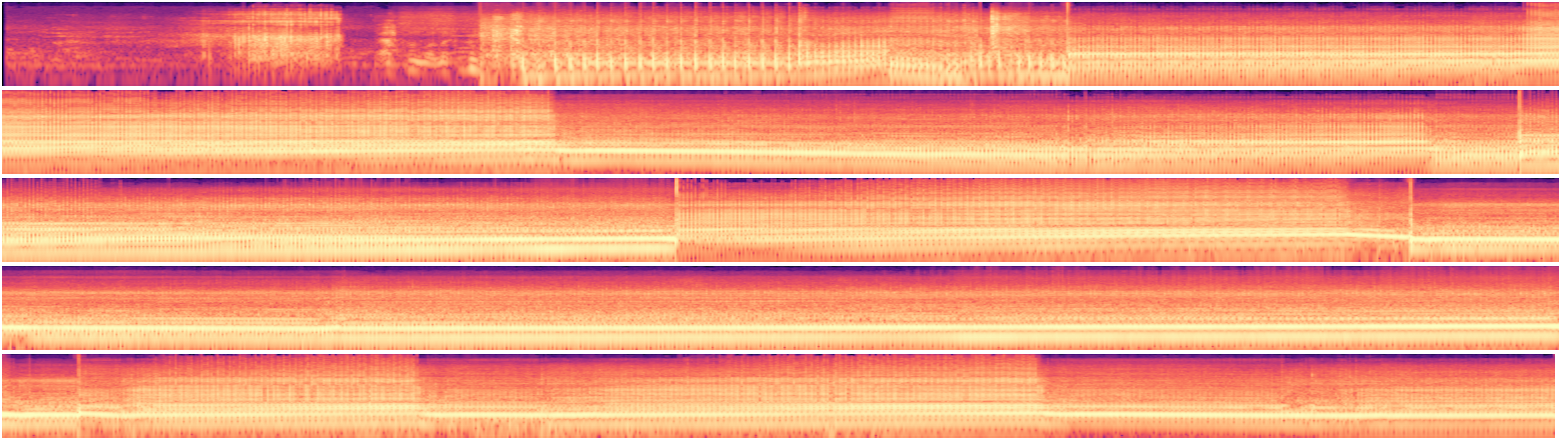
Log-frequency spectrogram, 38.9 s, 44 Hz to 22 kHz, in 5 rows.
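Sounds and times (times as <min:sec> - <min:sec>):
motorcycle engine revving: 0:01.0 - 0:38.9.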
